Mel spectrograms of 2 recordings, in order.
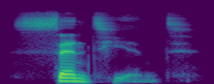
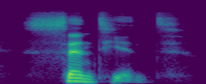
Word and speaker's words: sentient: The most common way is sentient. Sentient or sentient. The stress is on the first syllable, sen. Let's try it. Sentient. Sentient.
